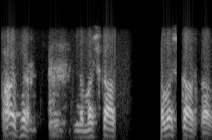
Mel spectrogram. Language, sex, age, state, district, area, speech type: Hindi, male, 45-60, Madhya Pradesh, Ujjain, urban, conversation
